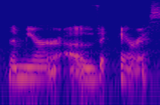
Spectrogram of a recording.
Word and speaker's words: Erised: called the mirror of Erised said not really sure if that's how you pronounce it but that's how they pronounce it in the audiobook so I'm gonna go with that all right Christmas was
